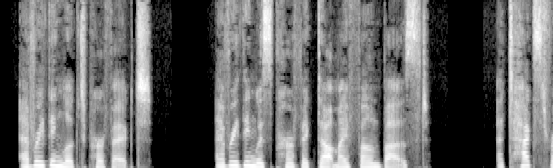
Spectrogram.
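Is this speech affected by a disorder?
No.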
